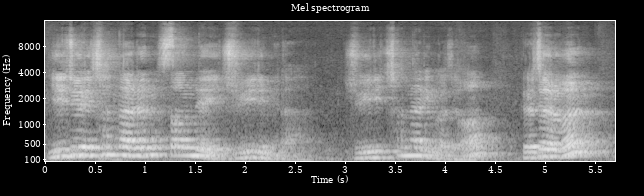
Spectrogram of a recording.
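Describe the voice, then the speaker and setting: A man's voice: high-pitched, very animated, moderate pace. A male pastor giving a playful sermon, joking and asking his congregation questions. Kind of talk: sermon with jokes and congregation interaction. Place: church sanctuary. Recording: echoey church hall, mic at a distance.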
